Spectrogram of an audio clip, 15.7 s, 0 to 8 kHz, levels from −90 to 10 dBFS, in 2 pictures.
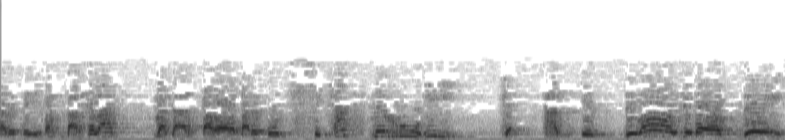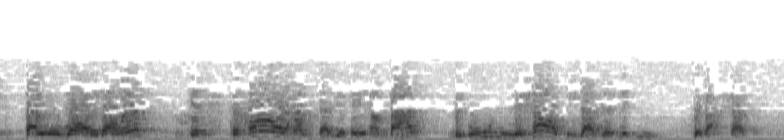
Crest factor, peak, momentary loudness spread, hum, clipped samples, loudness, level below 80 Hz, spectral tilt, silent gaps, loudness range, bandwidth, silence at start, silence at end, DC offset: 14 dB; -2 dBFS; 10 LU; none; under 0.1%; -16 LUFS; -48 dBFS; -11.5 dB/octave; none; 5 LU; 4.5 kHz; 0 s; 0.2 s; 1%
